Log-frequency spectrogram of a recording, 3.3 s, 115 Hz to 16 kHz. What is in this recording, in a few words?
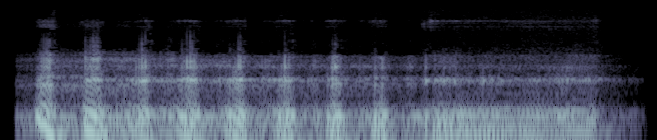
laugh ru; dota2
